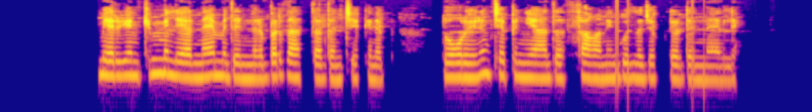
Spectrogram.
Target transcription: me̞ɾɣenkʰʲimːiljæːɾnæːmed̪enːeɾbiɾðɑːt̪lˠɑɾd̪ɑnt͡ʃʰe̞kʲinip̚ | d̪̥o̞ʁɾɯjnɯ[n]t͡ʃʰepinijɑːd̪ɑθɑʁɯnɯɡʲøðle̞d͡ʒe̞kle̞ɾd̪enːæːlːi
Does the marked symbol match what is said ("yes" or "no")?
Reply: no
